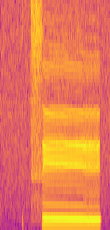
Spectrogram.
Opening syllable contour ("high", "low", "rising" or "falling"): low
